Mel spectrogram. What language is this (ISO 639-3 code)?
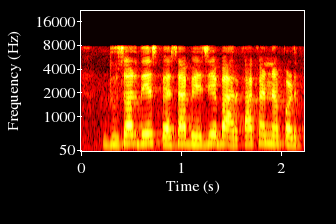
hne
